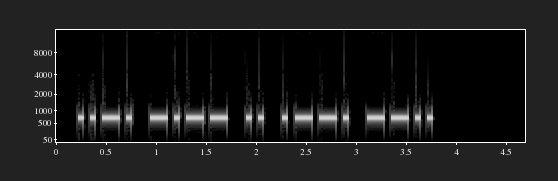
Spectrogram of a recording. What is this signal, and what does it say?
Morse code, heard as a keyed tone, about 20 wpm, 700 Hz. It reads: FYIPZ
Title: Code Groups - 5 Letter:Numbers - 20wpm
